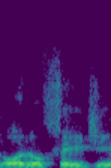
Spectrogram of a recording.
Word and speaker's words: autophagy: Because of that process of, let's call it, because most people pronounce it autophagy, I'll pronounce it that way.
